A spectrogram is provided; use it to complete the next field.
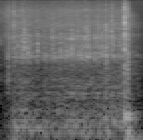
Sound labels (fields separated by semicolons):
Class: window; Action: opening; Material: glass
